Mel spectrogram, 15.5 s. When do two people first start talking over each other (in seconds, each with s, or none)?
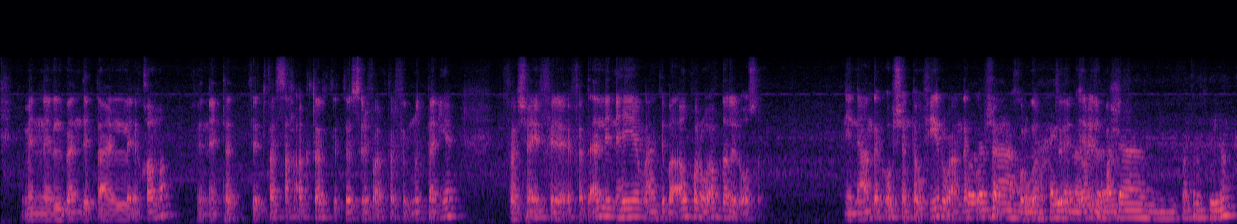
12.1 s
